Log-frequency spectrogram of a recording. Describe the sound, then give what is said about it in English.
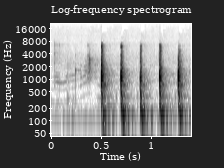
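Six quick, evenly spaced, sharp knocks on the door of apartment 1B, rapping in a steady rhythm after a brief moment of faint low hum. “I got to apartment 1B. I knocked.”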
